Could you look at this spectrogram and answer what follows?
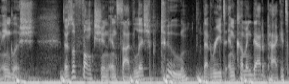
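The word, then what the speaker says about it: libssh2: It's called, here we go, LIBSH2. And this is spelled LIBSSH with the number 2. Now stay with me because this matters. LIBSH2 is a little open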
